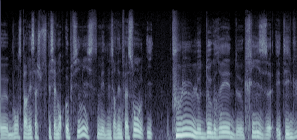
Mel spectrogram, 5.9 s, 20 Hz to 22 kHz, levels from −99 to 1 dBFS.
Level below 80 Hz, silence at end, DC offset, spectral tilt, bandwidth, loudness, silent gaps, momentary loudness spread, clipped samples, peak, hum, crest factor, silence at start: -54 dBFS; 0 s; under 0.1%; -7 dB/octave; 13.5 kHz; -25 LUFS; none; 9 LU; under 0.1%; -8 dBFS; none; 16 dB; 0 s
